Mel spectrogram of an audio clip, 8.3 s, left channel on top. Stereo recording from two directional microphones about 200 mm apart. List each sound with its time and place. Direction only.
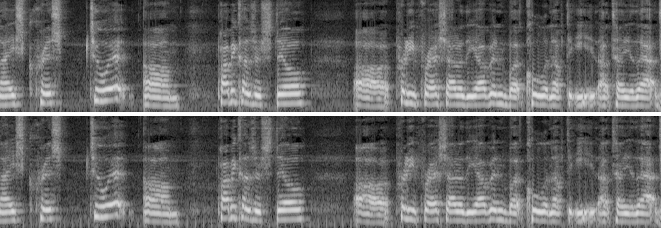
0.0 s speech: centre (ahead or behind)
